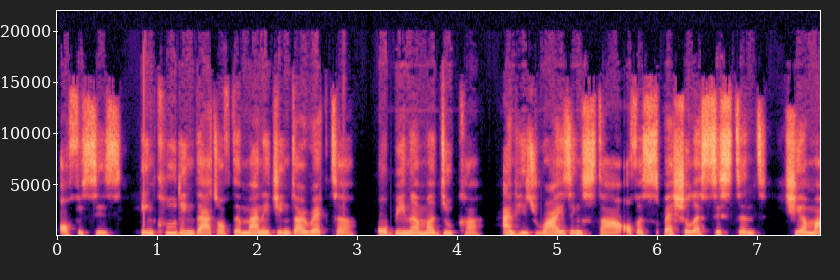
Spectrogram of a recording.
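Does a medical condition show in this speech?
No.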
